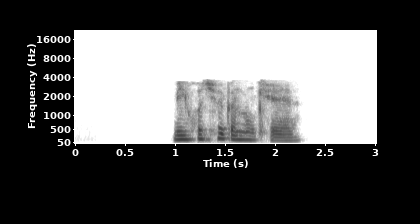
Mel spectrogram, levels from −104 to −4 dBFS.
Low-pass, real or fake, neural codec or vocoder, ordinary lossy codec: 3.6 kHz; fake; codec, 16 kHz, 16 kbps, FunCodec, trained on LibriTTS, 50 frames a second; MP3, 32 kbps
